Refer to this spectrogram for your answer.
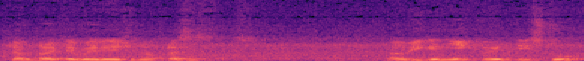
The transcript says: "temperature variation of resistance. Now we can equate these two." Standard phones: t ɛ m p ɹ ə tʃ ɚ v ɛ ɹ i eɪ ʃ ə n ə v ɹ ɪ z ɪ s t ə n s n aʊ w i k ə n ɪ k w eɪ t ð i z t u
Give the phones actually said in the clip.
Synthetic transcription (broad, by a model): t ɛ m p ɹ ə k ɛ v ɛ ɹ i eɪ ʃ ə n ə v ɹ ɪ s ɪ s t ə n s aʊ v i k ə n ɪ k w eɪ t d i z t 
